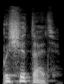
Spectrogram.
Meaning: 1. to calculate 2. to count 3. to think, to opine, to consider
- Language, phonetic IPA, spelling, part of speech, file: Russian, [pəɕːɪˈtatʲ], посчитать, verb, Ru-посчитать.ogg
